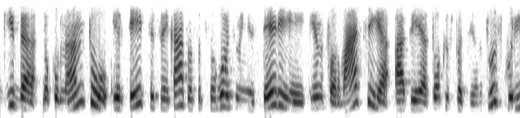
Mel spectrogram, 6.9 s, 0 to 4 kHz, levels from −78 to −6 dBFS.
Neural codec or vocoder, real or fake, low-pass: none; real; 3.6 kHz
